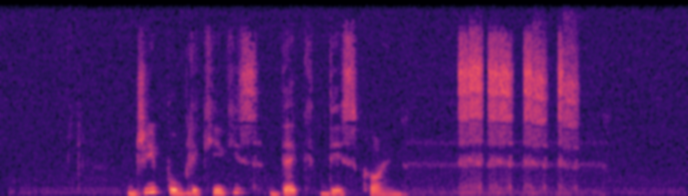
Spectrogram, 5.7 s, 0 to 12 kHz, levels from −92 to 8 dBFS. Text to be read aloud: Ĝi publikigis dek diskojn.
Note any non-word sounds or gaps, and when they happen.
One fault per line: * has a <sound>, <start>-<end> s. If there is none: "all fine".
* has a laugh, 3.8-4.8 s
